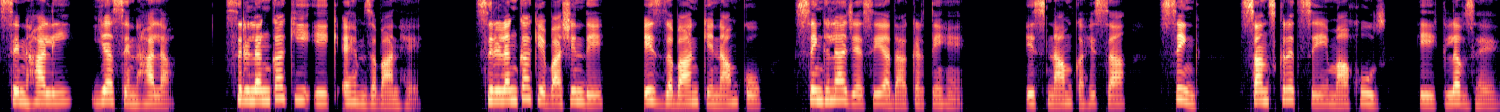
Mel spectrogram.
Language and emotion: Urdu, neutral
